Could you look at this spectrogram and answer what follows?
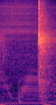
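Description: A latch on a collapsible table snaps open with a single sharp, close click after a faint soft rustle.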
